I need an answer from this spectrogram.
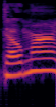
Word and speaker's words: Gohmert: It's Gohmert, by the way. You're giving him a very fancy pronunciation. Louis Gohmert. Oh, it's Gohmert? Gohmert. Ew. Yeah. Like Gomer, like from Andy Griffith.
